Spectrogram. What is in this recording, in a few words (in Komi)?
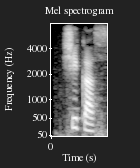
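"сикас", Komi, female; kpv audio dict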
